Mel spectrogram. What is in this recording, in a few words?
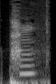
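"peng", Mandarin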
